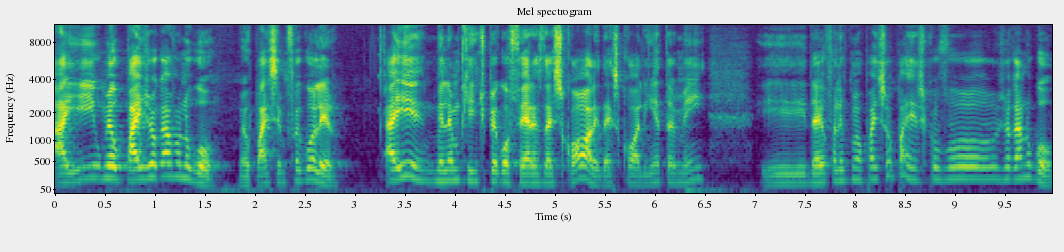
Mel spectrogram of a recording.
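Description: A man speaks at a moderate pace in a high voice. The recording is very clean, with a silent background. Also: lively intonation. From southern Brazil (Rio Grande do Sul). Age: 30s. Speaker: football humor YouTuber. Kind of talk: casual interview chat.

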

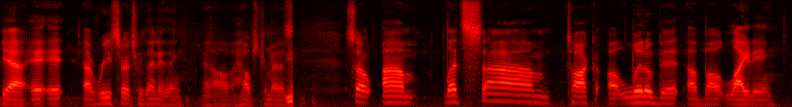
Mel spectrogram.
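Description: A man speaks in a Boston accent at a medium pitch, his tone bright and sharp. He keeps a moderate pace with ordinary pitch variation on a very clean recording with a silent background. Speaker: cannabis grower podcast host. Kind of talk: casual unscripted chat between two growers. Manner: relaxed, loose, filler-heavy.

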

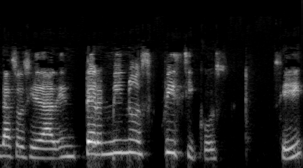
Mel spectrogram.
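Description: Lively intonation marks a woman's speech as she proceeds at a very slow pace. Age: 40s. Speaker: ontological coach. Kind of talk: casual chat.

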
